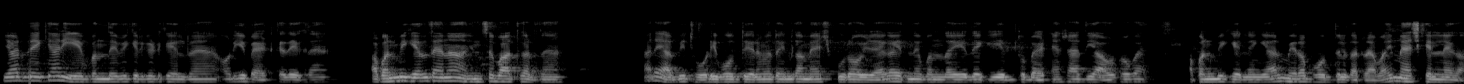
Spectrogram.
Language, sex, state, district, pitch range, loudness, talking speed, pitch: Hindi, male, Uttar Pradesh, Jyotiba Phule Nagar, 115-130 Hz, -34 LUFS, 260 wpm, 120 Hz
